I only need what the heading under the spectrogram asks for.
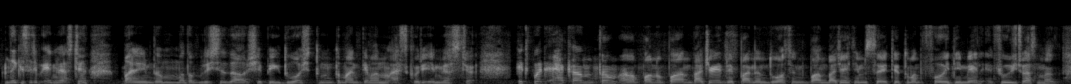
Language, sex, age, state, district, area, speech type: Kashmiri, male, 45-60, Jammu and Kashmir, Budgam, urban, spontaneous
